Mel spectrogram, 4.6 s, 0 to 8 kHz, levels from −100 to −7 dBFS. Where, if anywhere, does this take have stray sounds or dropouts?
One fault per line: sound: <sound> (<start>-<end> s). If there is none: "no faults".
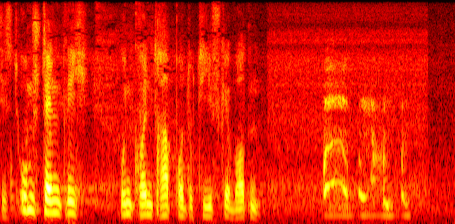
sound: laugh (3.2-4.1 s)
